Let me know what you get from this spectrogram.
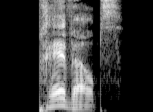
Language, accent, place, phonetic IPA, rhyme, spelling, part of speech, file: German, Germany, Berlin, [ˌpʁɛˈvɛʁps], -ɛʁps, Präverbs, noun, De-Präverbs.ogg
- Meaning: genitive singular of Präverb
